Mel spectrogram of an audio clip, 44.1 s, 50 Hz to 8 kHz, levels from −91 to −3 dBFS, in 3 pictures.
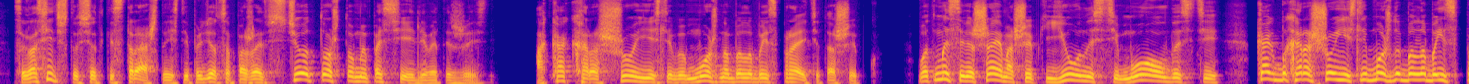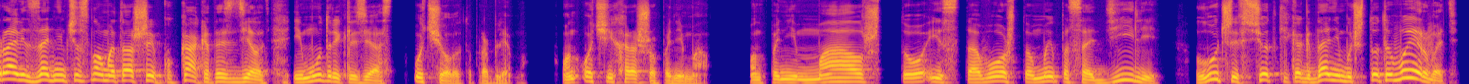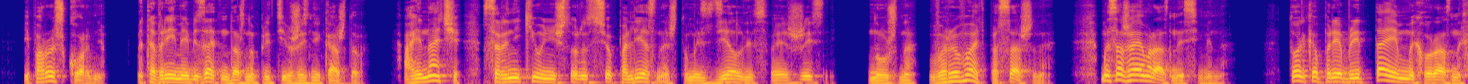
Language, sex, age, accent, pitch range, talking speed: Russian, male, 60-79, native, 105-175 Hz, 145 wpm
